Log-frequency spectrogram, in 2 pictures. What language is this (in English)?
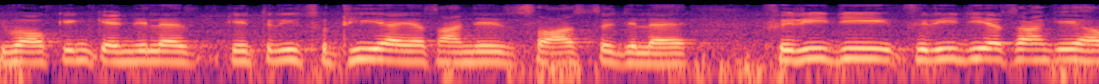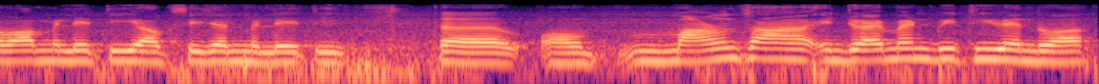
Sindhi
